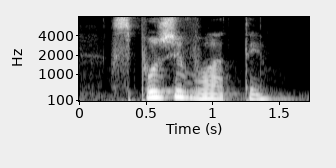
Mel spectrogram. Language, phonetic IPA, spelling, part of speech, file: Ukrainian, [spɔʒeˈʋate], споживати, verb, Uk-споживати.ogg
- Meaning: to consume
